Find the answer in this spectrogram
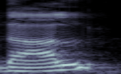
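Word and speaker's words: دال: হবে কিভাবে দেখুন এখানে দালের উচ্চারণটা হবে যেবার আগা সামনে উপরের দুই দাঁতের গোড়ার সঙ্গে লাগিয়ে দালটা উচ্চারণ করতে হবে পাতলা করে দাল এরকম আর এখানে সন্দেহ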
